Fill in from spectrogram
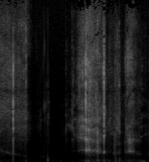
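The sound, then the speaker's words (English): Loud crunching as someone bites into a crisp, fresh apple, with several sharp snaps followed by wet chewing in an irregular rhythm. No talking. “Listen to this crunch.”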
